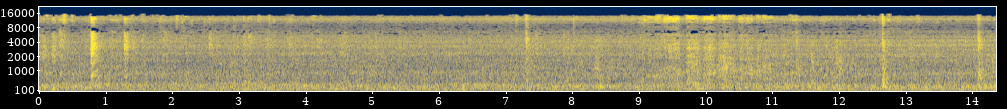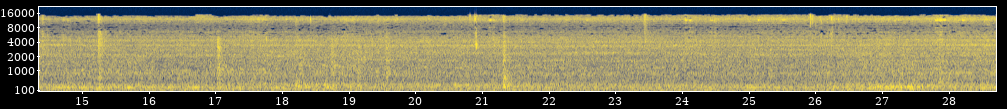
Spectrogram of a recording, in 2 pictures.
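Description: Freight train rolling past: a continuous steady rumble of wagons on the rails with a low hum, scattered clicks of wheels over rail joints, growing slightly louder near the end.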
